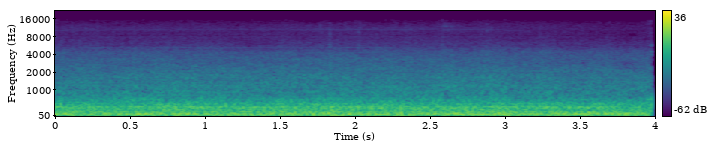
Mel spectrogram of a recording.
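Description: Steady low rumble of road and engine noise inside the cab of a cargo vehicle cruising at motorway speed.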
